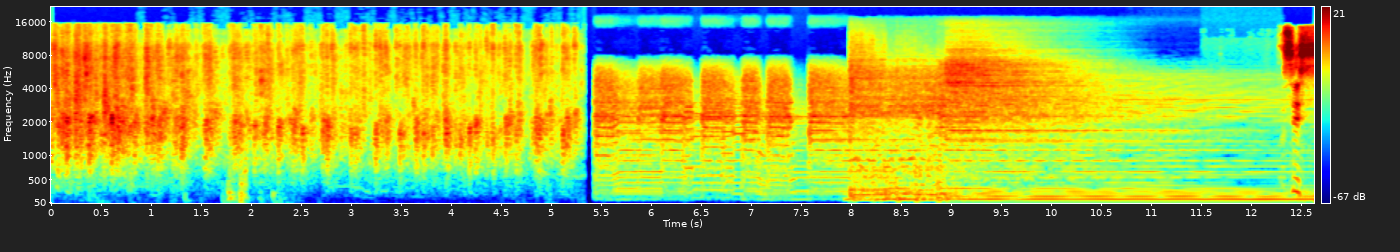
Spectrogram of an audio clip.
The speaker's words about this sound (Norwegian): applaus.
